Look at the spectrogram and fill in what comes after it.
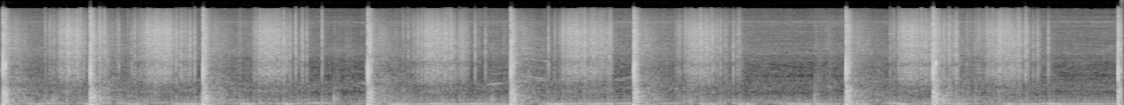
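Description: Fireworks display: aerial fireworks going off in a run of about nine sharp bangs, irregularly spaced roughly a second apart. Each bang is followed by a short hissing crackle as the bursts spread.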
